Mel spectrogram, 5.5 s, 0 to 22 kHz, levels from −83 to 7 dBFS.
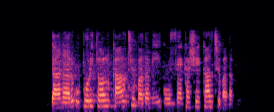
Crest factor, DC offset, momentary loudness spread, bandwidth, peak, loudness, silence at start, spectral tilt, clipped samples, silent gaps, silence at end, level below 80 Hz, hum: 16 dB; under 0.1%; 11 LU; 7.6 kHz; -2 dBFS; -18 LUFS; 1.05 s; -4 dB/octave; under 0.1%; none; 0.85 s; -66 dBFS; none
